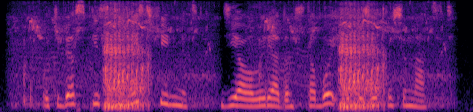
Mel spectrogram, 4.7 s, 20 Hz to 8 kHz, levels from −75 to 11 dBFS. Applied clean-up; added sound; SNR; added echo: none; Livestock, farm animals, working animals; 0 dB; none.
